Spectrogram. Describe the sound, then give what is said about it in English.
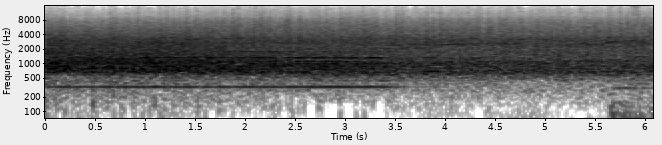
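The end-of-game siren at the SCG blares as one steady, low-pitched tone for about three and a half seconds as Sydney beat Collingwood by 27 points, then cuts out while a loud, continuous roar from a crowd of nearly 45,000 carries on underneath and after it. “Siren about to sound.”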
